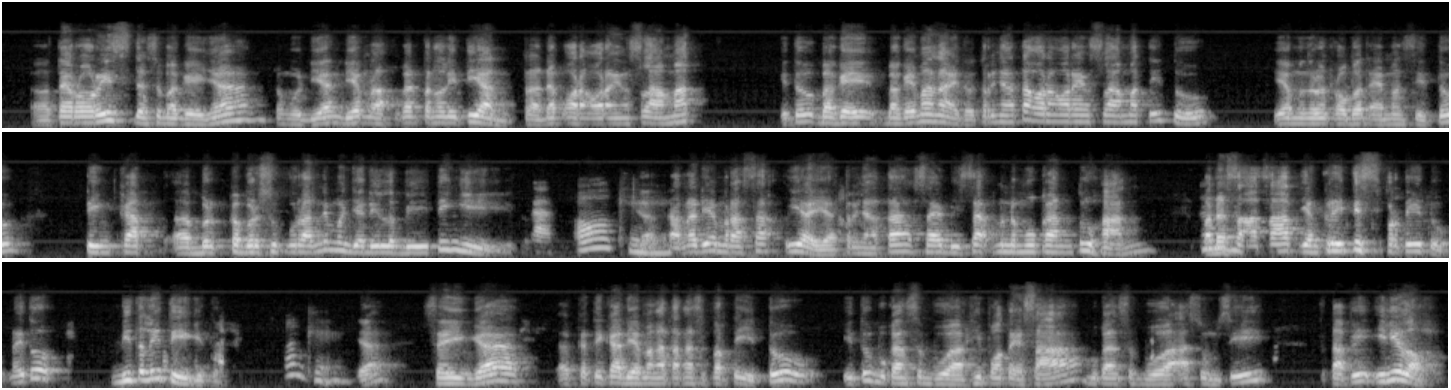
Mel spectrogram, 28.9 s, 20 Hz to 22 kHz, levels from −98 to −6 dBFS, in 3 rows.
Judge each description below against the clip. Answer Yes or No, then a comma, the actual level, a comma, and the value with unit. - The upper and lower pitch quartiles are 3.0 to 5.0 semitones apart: No, wide, 5.5 semitones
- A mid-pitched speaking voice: Yes, medium, 165 Hz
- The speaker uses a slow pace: No, fast, 140 wpm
